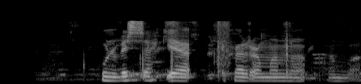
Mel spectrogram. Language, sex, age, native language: Icelandic, male, 12, Icelandic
